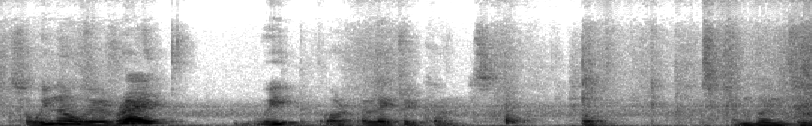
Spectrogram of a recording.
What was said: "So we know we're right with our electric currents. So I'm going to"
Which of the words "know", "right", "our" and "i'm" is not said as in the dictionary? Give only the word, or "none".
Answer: none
